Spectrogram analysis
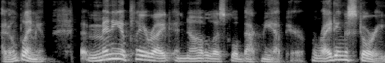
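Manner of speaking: ordinary talk, nothing marked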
